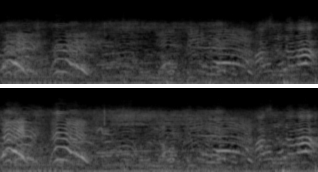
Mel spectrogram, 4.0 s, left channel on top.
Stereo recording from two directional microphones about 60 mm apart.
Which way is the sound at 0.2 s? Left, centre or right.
Centre.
